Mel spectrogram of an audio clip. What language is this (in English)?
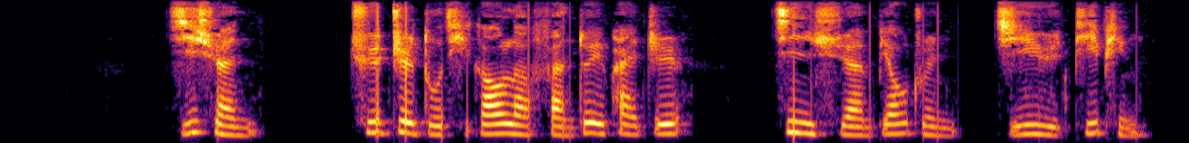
Chinese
